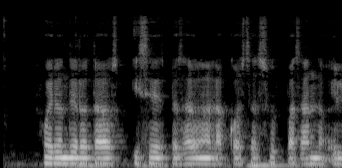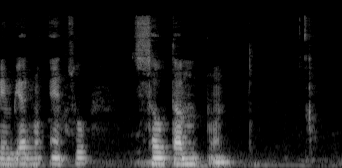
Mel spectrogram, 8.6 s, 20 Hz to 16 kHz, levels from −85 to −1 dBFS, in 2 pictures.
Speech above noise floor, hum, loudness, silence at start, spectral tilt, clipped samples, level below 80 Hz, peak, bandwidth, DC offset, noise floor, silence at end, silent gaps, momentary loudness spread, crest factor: 31 dB; none; -28 LUFS; 0.55 s; -7 dB/octave; under 0.1%; -46 dBFS; -10 dBFS; 11 kHz; under 0.1%; -59 dBFS; 0.4 s; none; 12 LU; 18 dB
